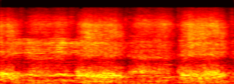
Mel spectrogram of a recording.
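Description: A group of men's rhythmic, breathy dhikr chanting in a Sufi hadra: forceful voiced exhalations in a pulse of about two a second, with a sustained sung note in the first part.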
